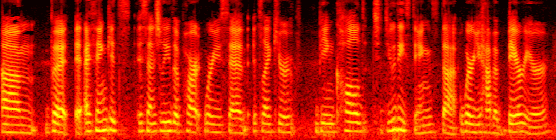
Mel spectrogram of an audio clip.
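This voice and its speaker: A woman's voice: on the low side, fairly even intonation, measured pace, hardly any pauses, slight background noise. A woman with a French accent, whose first language is French, hosting a podcast and talking casually, sometimes hesitating to find a word. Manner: warm, hesitant, searching for words. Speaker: podcast host. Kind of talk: casual conversational interview.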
